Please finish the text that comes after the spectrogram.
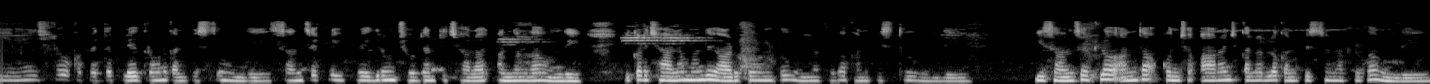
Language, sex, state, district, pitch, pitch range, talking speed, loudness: Telugu, female, Andhra Pradesh, Visakhapatnam, 185 Hz, 170-200 Hz, 140 wpm, -18 LUFS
